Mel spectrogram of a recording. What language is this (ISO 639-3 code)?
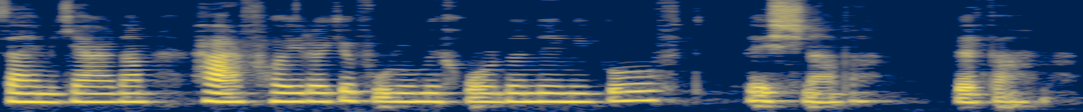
fas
